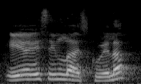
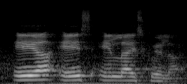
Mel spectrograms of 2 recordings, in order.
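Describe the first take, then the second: First: The voice rises at the end, a question. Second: The voice falls at the end, a statement.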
